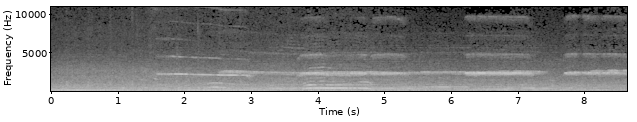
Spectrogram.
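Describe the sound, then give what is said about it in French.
A TGV high-speed train departs with a steady rail rumble, overlaid by long, high, sustained wheel squeals that rise and waver at a fairly constant loudness throughout. “Voilà le TGV qui part.”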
